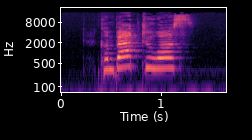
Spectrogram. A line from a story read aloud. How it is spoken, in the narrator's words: they cried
